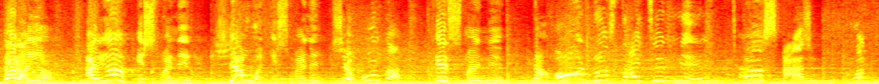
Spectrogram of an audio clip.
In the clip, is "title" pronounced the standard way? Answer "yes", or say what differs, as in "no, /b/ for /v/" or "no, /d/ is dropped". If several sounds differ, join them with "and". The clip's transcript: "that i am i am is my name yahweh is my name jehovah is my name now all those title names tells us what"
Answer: no, /n/ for /l/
